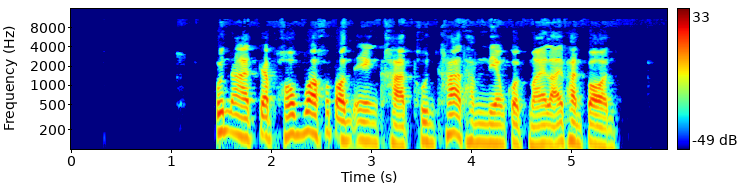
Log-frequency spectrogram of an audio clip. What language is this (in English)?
Thai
